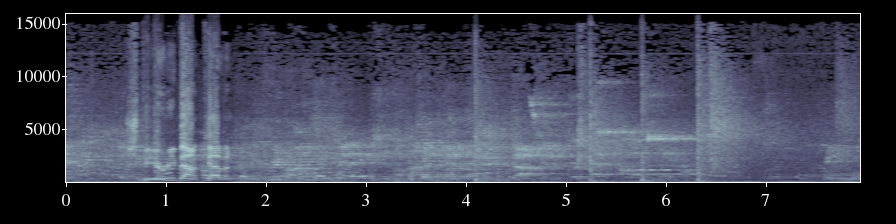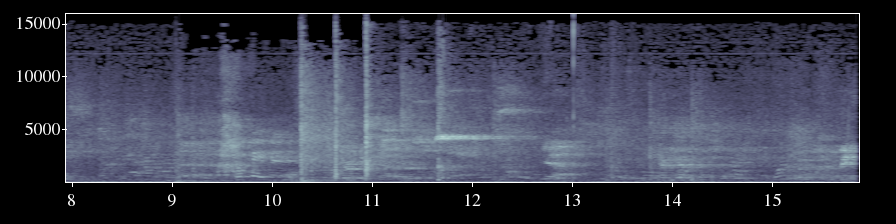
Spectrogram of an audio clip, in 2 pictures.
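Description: Children and adults chatter and call out in a large echoing gym.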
